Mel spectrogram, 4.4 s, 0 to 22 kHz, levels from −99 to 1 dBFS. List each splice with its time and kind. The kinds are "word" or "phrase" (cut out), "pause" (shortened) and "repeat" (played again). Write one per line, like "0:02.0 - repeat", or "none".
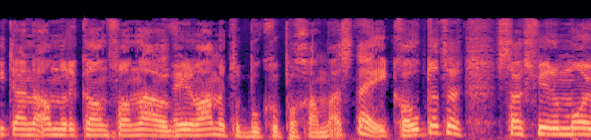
0:01.3 - phrase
